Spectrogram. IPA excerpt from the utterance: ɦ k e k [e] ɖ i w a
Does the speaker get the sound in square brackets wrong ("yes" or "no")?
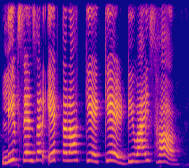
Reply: no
